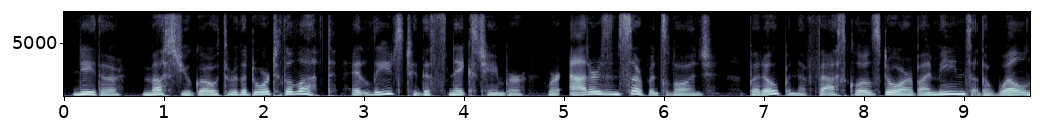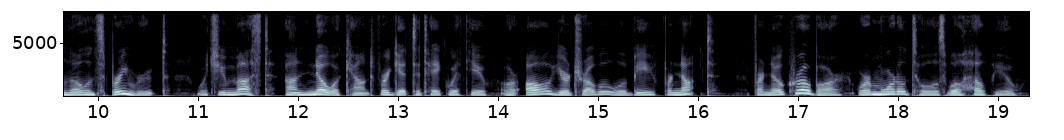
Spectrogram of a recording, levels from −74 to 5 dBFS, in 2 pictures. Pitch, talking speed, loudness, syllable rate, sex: 180 Hz, 195 wpm, -17 LUFS, 4.5 syllables/s, female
